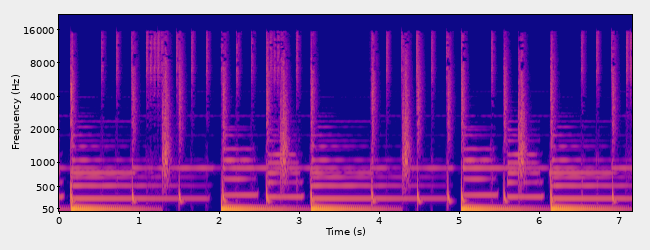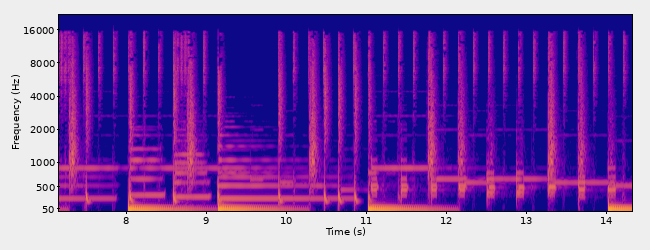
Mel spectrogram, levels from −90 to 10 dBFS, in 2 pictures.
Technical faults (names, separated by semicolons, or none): none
